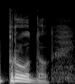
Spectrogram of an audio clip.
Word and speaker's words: продал: Вот для глагола «продать» возможны в прошедшем времени оба акцентных варианта. Правильным признается всеми авторитетными источниками и ударение на приставке «продал», и ударение на коренном гласном «продал».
